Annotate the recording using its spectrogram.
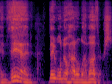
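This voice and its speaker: The recording is very clean, its background silent. A man talks at a moderate speed. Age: 60s. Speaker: ministry podcast host. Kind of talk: devotional teaching.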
